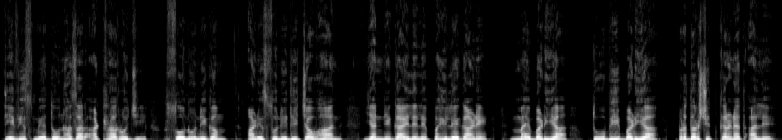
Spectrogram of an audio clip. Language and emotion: Marathi, neutral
